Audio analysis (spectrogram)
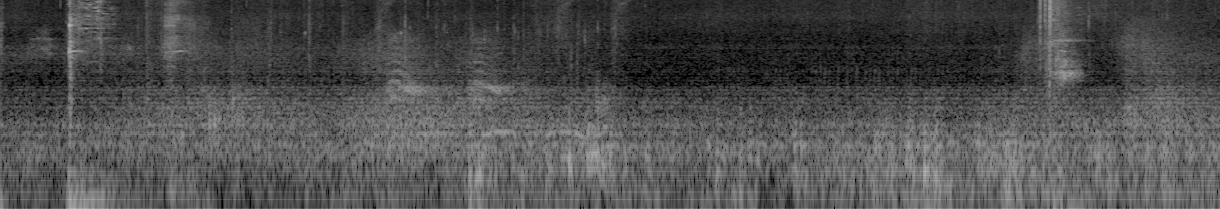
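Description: A surge storm in the video game Synced rumbles as continuous stormy thunder, with a sharp crack near the start and another strong burst later, over a steady roar resembling rain.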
